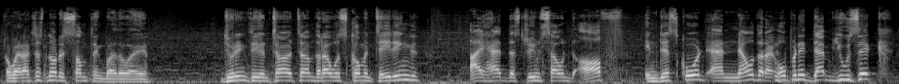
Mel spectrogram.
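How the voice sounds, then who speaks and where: A man doing live esports commentary, excitable, explaining the game's mechanics. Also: high-pitched, fairly quick, faint music behind. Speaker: esports caster.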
